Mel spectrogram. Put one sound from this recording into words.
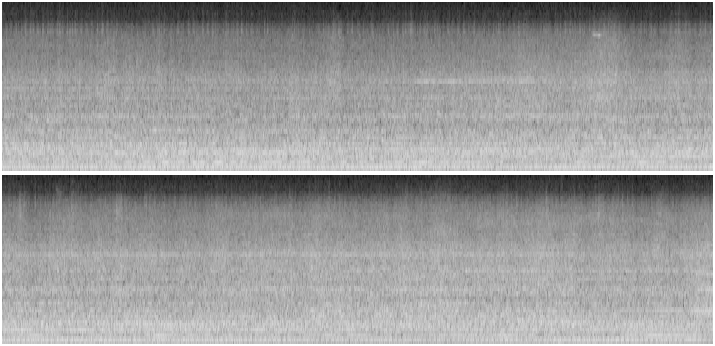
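A train's engine hums steadily as it travels along the track.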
